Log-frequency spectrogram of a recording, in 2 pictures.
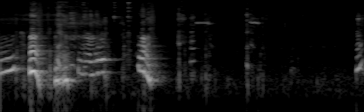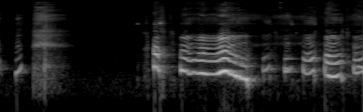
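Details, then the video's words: Pet dog crying to beg for food: bursts of wavering, whimpering whines that rise and fall in pitch, then a quiet gap, then a longer warbling, drawn-out whine near the end. "Dog Crying for Food"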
